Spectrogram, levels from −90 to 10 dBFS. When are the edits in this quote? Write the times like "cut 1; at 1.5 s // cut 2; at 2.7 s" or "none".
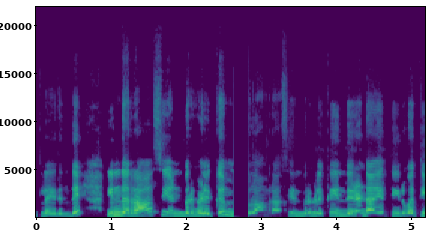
cut 1; at 2.8 s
